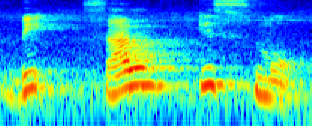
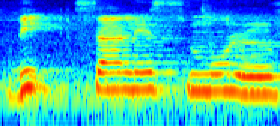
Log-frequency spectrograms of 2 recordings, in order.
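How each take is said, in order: First: A glottal stop separates the two words. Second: The words run together with no glottal stop. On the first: The speaker calls it wrong. "jadi membacanya bukan bi'sal ismu" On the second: The speaker calls it right. "dipindah kepada huruf lam"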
